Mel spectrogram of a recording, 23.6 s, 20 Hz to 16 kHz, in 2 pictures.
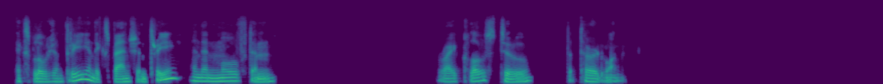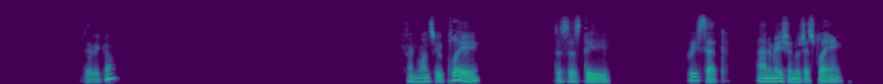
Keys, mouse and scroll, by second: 0.0 click, 0.8 ctrl+click, 2.2 g, 9.8-16.5 drag, 16.5 space.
